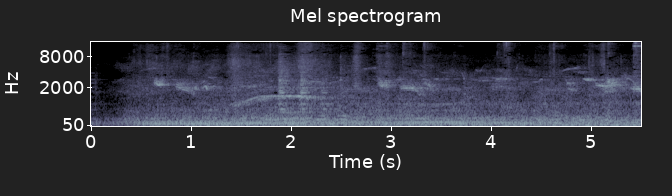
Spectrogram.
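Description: Birds chirping in short, scattered calls over a steady low rumble, with a few sharp clicks.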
